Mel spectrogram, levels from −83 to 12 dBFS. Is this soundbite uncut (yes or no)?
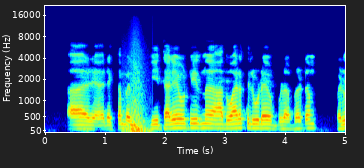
no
